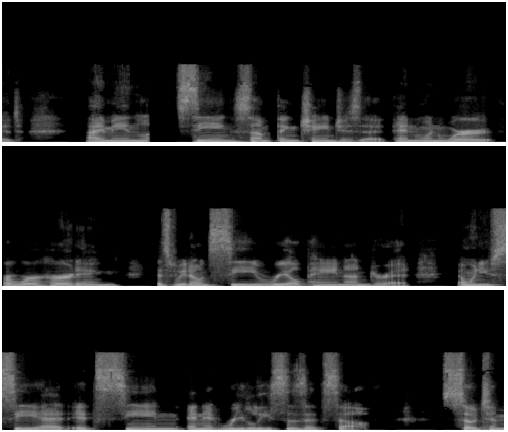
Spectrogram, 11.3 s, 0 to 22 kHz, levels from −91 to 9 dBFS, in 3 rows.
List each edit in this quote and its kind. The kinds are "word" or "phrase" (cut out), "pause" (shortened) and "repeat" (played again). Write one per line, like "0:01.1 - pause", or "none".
0:01.1 - word
0:03.7 - word
0:05.1 - word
